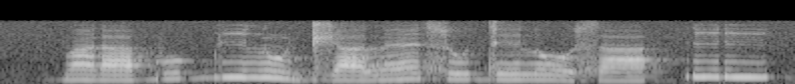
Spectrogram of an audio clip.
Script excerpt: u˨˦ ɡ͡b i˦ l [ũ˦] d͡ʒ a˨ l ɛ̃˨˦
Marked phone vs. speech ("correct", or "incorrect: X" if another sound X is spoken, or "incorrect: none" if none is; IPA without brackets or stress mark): incorrect: ũ˦˨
